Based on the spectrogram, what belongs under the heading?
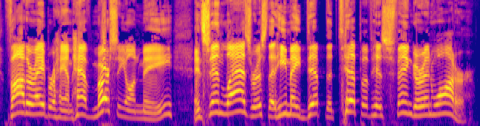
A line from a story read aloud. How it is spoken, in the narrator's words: This man cried and said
